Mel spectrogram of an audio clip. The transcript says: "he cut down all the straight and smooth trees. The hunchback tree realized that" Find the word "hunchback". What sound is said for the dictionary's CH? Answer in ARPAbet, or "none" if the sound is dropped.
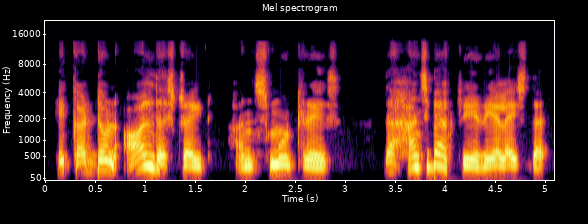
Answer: S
